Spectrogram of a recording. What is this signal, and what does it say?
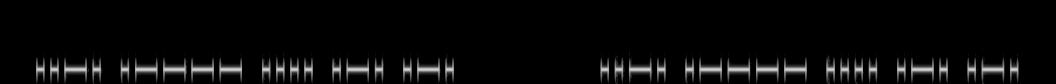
Morse code, heard as a keyed tone, about 17 wpm, 700 Hz. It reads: F1HRR F1HRR
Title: DXCC-100 Call Signs - 5 Characters - Repeated 3x - 17wpm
